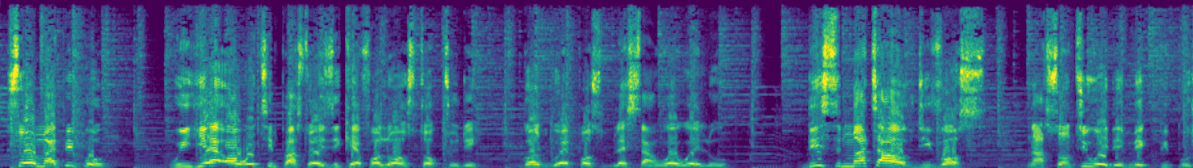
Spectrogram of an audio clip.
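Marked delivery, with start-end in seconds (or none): none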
